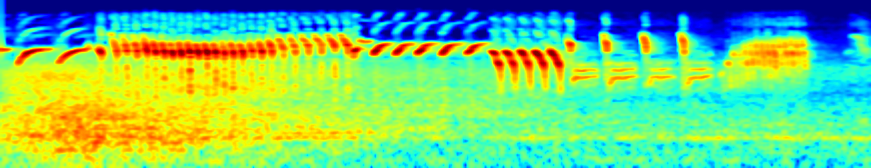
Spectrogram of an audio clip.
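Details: Song of a Gloster canary coming into breeding condition: a loud, fast rattling trill, a slower series of sweeping notes, scattered sharp chips and a final buzzy flourish.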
